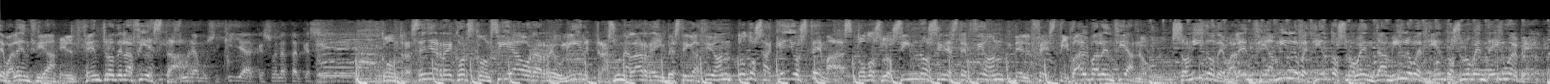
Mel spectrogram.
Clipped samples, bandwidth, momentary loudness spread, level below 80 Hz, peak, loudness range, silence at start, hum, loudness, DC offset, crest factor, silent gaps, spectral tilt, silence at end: under 0.1%; 8.8 kHz; 5 LU; -24 dBFS; 0 dBFS; 3 LU; 0 s; none; -13 LUFS; under 0.1%; 12 dB; none; -3.5 dB/octave; 0 s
